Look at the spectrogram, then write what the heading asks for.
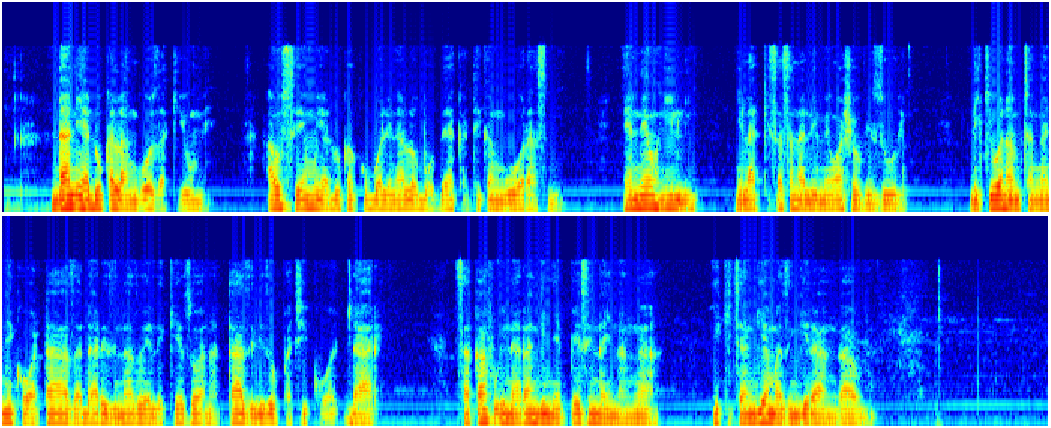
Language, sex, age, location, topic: Swahili, male, 25-35, Nairobi, finance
